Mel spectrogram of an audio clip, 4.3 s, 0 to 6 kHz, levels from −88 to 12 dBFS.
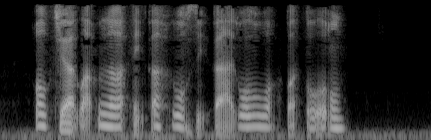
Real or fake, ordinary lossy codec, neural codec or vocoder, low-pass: fake; MP3, 32 kbps; autoencoder, 22.05 kHz, a latent of 192 numbers a frame, VITS, trained on many speakers; 5.4 kHz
